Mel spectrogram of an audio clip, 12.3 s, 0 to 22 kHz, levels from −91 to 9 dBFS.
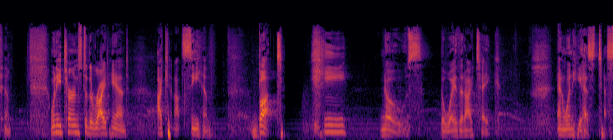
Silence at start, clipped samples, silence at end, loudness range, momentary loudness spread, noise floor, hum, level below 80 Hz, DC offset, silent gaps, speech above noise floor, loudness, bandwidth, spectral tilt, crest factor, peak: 0 s; under 0.1%; 0 s; 4 LU; 19 LU; -64 dBFS; none; -68 dBFS; under 0.1%; none; 34 dB; -30 LUFS; 12 kHz; -2 dB/octave; 24 dB; -8 dBFS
